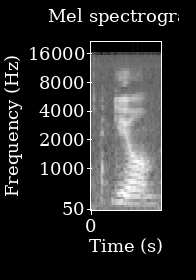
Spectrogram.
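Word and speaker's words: Guillaume: say it where is italine well it's spelled galami dammit g-i-l-l-a-u-m-e is galami all damn day in America yep how'd you say it's pronounced again gilm huh yum yum I ain't never gonna remember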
